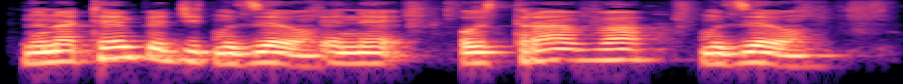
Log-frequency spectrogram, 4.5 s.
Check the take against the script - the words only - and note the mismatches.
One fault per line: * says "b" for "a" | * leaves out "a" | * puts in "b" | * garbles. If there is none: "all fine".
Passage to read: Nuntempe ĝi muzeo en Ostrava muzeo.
all fine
